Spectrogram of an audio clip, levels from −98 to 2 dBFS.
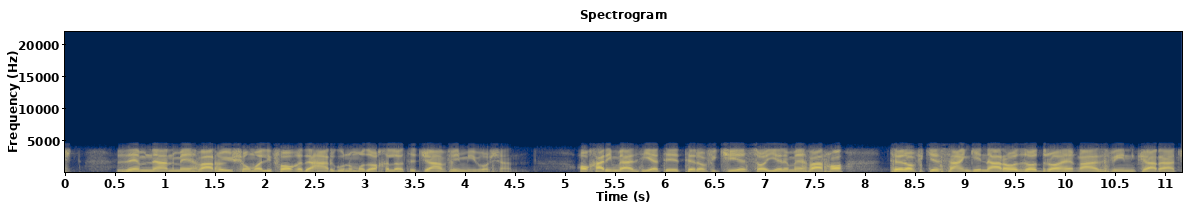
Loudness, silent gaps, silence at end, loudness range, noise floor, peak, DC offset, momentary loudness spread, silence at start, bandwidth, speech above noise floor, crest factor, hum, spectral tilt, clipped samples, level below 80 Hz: -22 LUFS; none; 0 s; 3 LU; -56 dBFS; -4 dBFS; under 0.1%; 7 LU; 0 s; 4.7 kHz; 35 dB; 18 dB; none; -2 dB/octave; under 0.1%; -58 dBFS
